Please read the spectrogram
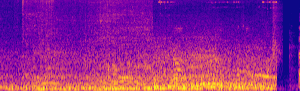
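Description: City street traffic noise: cars and a minivan driving along a busy road, a steady noise that cuts off suddenly near the end.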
